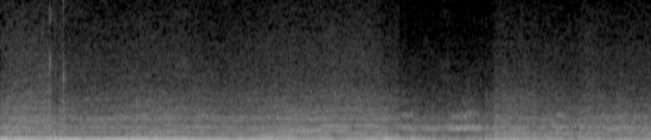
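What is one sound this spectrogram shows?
A racing car engine drones at high revs, dropping in pitch as it shifts gear.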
